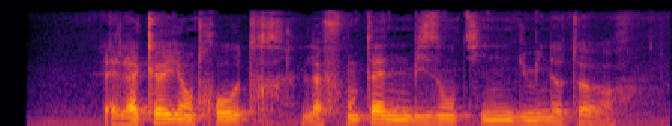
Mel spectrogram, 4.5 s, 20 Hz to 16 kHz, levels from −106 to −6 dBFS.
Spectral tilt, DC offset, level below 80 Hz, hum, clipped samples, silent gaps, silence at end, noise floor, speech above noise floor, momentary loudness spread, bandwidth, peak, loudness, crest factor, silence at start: -5.5 dB/octave; under 0.1%; -62 dBFS; none; under 0.1%; none; 0.25 s; -61 dBFS; 27 dB; 11 LU; 11.5 kHz; -10 dBFS; -34 LUFS; 24 dB; 0.7 s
